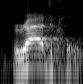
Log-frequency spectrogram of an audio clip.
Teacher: Você tem dois As, só que o primeiro não é um schwa, é um ash. Radical. E o segundo sim que é um schwa, cool.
